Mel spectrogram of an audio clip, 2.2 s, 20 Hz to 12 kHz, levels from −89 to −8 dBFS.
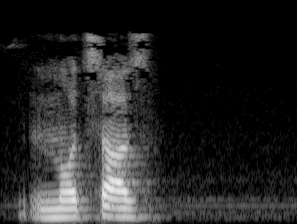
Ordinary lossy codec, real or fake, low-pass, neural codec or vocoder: MP3, 32 kbps; real; 7.2 kHz; none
